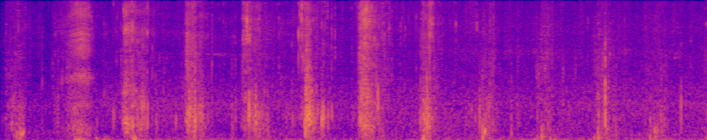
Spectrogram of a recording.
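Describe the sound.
Footsteps of people walking outdoors through a wildlife park past an herb garden and a mouflon enclosure: a steady, even series of many soft steps at a relaxed walking pace.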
